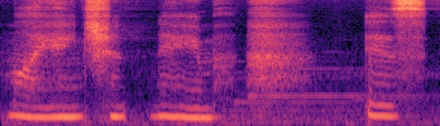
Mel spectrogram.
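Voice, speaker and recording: An actress playing a grief-stricken mother in denial, pleading and halting, in a dramatic video game. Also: a little high, level tone, dark tone, a little hiss or hum. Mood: broken grief. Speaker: voice actor.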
